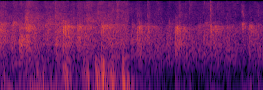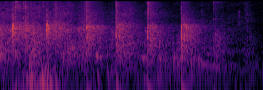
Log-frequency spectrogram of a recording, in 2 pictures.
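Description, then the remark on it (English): A crowd breaks into sustained applause, many hands clapping in a dense, crackling wash that is loudest at first and gradually thins out over about five seconds. “Give him a round of applause, then.”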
